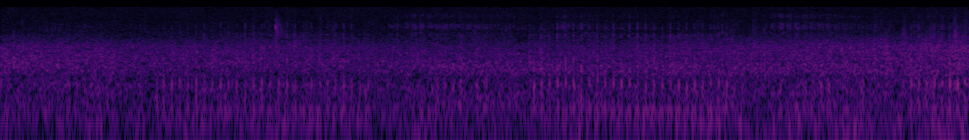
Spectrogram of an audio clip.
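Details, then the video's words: A drowsy cat purrs through rainfall, its deep, rhythmic rumble beating a few times each second and growing slightly louder toward the end, with the steady wash of rain behind it. "Sleepy Cat + Purring and Rain Sounds ASMR"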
